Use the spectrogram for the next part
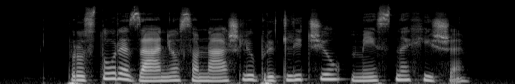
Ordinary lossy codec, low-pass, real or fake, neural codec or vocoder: none; 19.8 kHz; real; none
